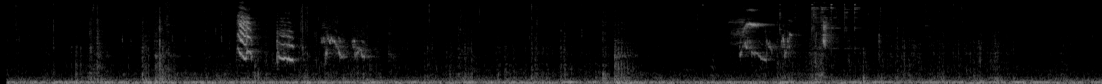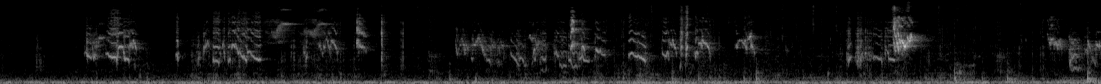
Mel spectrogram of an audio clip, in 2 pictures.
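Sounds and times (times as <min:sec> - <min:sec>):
budgerigars chirping: 0:02.4 - 0:03.8, 0:07.3 - 0:08.3, 0:11.9 - 0:20.6, 0:21.4 - 0:22.0.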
